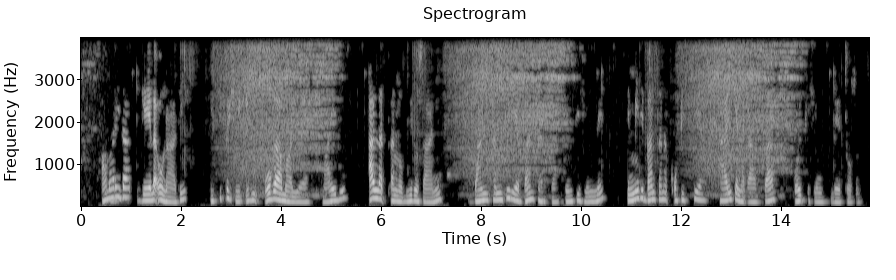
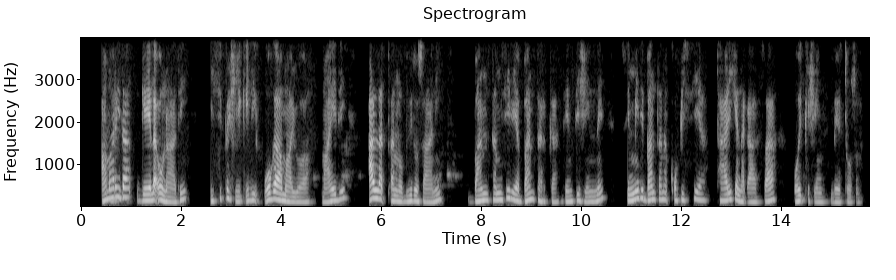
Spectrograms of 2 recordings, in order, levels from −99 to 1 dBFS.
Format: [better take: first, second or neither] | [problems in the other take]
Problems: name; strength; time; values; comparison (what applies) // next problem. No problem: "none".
second | noise reduction (classical method Wiener filter)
